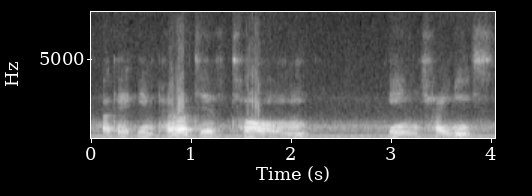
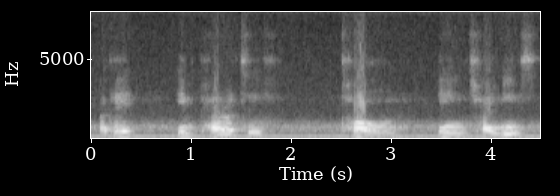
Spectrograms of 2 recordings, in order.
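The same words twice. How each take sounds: The two takes are said the same way.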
